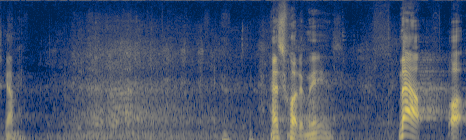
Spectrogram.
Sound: audience laughter

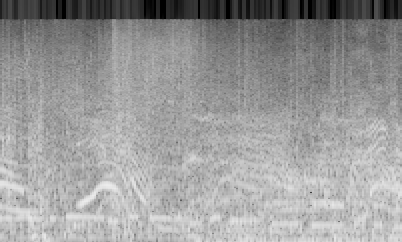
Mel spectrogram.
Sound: growling, stomping

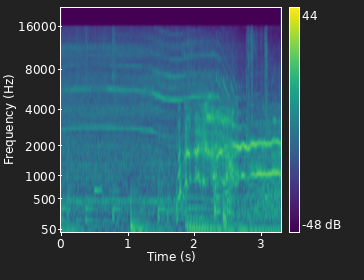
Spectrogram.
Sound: screaming

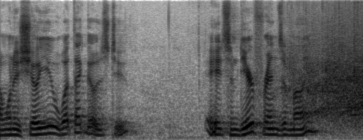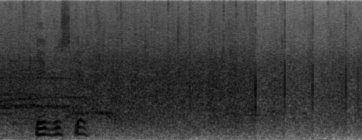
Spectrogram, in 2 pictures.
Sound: audience clapping

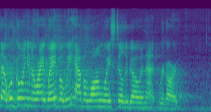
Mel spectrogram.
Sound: applause

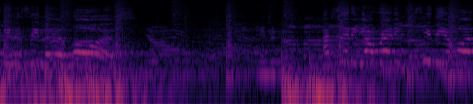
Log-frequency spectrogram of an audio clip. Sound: audience members applauding

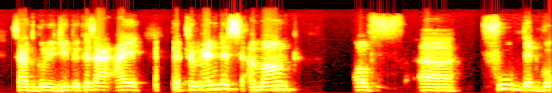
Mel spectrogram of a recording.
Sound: Sadhguru laughs

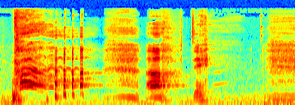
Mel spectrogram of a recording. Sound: laughs

